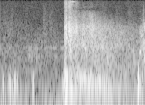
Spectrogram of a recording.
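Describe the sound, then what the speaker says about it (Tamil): Gunfire in Call of Duty Mobile gives one loud, sudden blast followed by a rumbling, fading decay over a quiet background. "சிவா யாரையும் சுட்டுட்டு இருக்கான்டா"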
